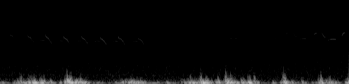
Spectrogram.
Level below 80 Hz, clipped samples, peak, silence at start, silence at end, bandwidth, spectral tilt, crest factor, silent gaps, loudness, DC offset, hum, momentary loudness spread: -32 dBFS; under 0.1%; -12 dBFS; 0 s; 0 s; 14.5 kHz; -9.5 dB/octave; 18 dB; none; -32 LUFS; under 0.1%; none; 11 LU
